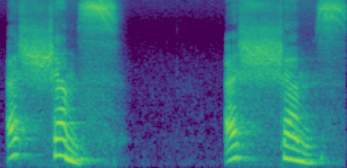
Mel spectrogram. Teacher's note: notice how the Sun letter is doubled and how the L Sound is lost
